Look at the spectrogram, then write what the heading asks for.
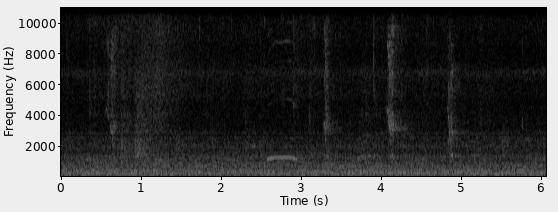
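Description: Birds calling over steady background noise: a few short, sharp, high chirps in the second half, and one brief arched whistle near the middle.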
